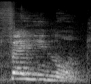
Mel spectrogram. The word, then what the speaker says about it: Feyenoord: So you pronounce the name safe. Feyenoord.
